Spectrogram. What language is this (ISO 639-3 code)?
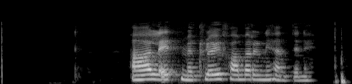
isl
